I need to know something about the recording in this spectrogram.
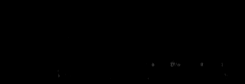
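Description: Faint scratching of a colored pencil on paper: short, irregular strokes as a small picture is colored in, a little busier in the second half.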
